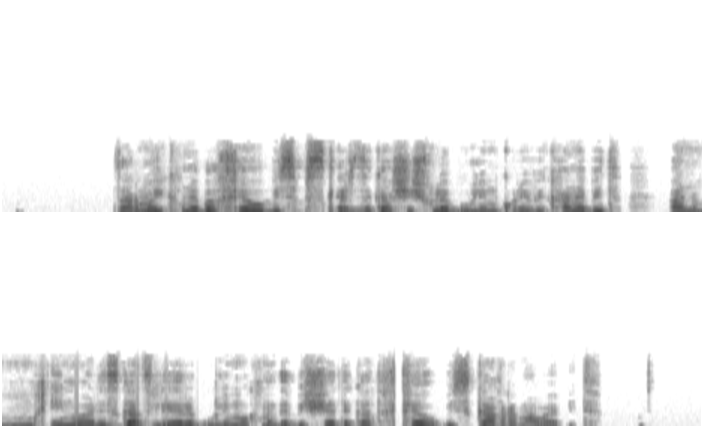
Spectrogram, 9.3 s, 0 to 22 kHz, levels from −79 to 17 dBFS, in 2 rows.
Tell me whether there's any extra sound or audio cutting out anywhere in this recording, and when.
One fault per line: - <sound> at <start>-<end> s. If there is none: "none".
none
